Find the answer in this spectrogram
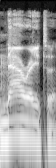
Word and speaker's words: narrator: here is uh and in canada or the us we say narrator narrator narrator narrator okay there's a little emphasis on the second a right exactly so in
